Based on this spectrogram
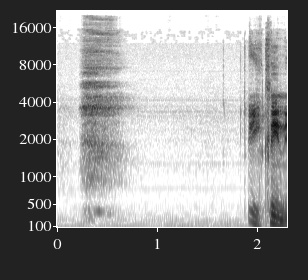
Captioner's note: breaths heavily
